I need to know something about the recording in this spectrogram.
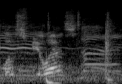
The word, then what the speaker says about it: Los Feliz: It's actually pronounced Los Feliz.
